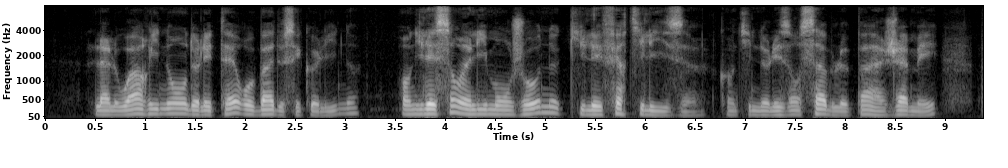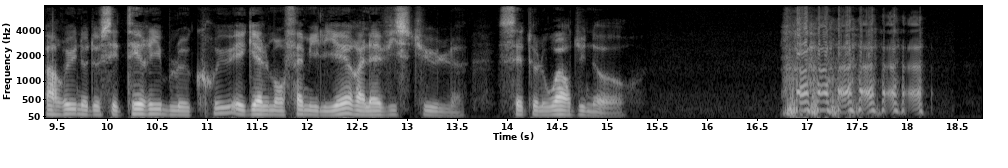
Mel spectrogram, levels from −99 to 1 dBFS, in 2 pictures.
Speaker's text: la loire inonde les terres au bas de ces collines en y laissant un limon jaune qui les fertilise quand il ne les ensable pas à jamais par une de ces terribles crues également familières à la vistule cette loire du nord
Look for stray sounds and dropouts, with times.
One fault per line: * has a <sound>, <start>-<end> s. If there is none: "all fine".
* has a laugh, 16.7-18.3 s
